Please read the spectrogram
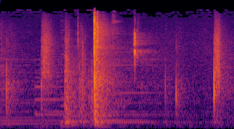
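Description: Soft background score with held tones, broken by several knocks and thuds, the loudest about a second in.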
